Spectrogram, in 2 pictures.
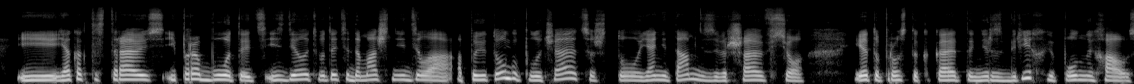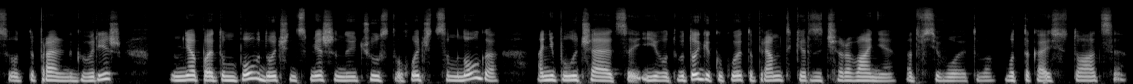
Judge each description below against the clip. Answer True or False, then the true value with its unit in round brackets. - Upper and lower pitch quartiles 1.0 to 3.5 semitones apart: True (2.8 semitones)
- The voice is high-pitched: True (195 Hz)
